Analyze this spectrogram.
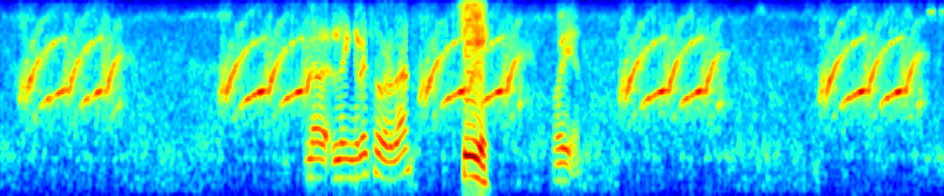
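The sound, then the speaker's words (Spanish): A home security alarm siren, set off by holding the two fire buttons on the alarm keypad for five seconds, wails in repeating bursts of rising electronic sweeps, loud and steady, while a couple of people briefly talk over it partway through; the sound is thin, like over a phone line. “De acuerdo, ¿se está escuchando la sirena o está emitiendo algún sonido?”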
